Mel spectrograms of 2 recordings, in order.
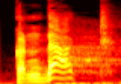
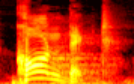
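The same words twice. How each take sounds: First: Cun-DUCT, weak first vowel, rising onto DUCT; second-syllable stress on conduct. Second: CON-duct, high first syllable, then falling; first-syllable stress on conduct. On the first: Teacher explaining when it becomes a verb, stressed con-DUCT. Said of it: "the second syllable stress". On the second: Teacher giving last class's noun example, stressed CON-duct. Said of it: "which is a noun or an adjective". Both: Shown as a demonstration.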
